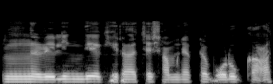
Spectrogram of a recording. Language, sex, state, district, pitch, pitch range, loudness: Bengali, male, West Bengal, Dakshin Dinajpur, 120 Hz, 115-125 Hz, -15 LUFS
